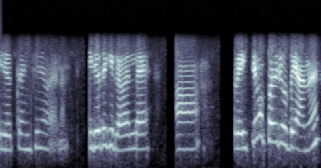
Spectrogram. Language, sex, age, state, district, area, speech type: Malayalam, female, 18-30, Kerala, Kasaragod, rural, conversation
